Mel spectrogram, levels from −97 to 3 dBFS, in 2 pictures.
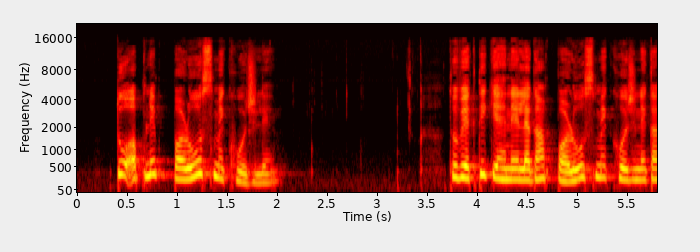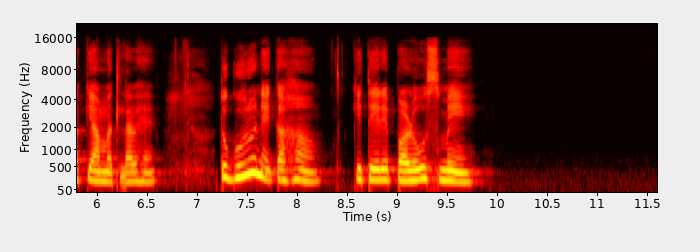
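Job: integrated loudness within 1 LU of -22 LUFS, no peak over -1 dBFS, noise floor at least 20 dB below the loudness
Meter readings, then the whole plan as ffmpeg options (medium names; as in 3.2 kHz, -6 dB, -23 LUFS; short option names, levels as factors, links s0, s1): loudness -31.5 LUFS; peak level -15.0 dBFS; loudness target -22.0 LUFS
-> -af "volume=2.99"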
